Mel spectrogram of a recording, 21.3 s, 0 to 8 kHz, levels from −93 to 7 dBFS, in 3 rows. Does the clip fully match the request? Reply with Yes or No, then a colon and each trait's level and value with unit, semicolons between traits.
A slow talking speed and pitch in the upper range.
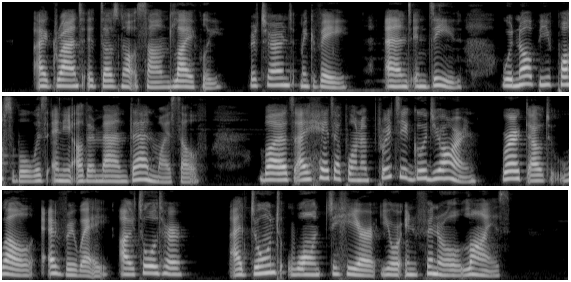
Yes: slow, 120 wpm; high, 195 Hz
